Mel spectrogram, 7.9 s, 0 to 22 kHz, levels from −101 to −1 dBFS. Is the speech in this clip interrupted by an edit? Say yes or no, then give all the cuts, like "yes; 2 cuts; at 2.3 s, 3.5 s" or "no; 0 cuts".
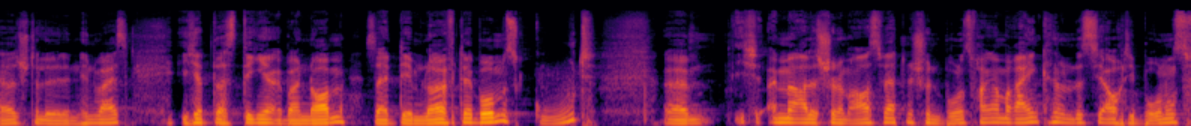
no; 0 cuts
